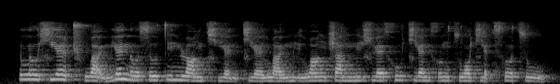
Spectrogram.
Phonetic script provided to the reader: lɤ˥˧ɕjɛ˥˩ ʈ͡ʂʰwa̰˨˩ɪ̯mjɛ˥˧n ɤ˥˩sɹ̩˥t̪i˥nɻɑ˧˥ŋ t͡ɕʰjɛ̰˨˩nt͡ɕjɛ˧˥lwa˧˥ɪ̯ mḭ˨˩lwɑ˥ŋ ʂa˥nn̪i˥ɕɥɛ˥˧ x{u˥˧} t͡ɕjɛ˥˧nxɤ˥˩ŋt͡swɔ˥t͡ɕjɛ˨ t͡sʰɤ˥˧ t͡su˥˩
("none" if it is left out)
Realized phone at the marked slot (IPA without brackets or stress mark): u˥˧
